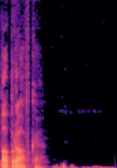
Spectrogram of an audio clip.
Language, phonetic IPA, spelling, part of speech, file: Russian, [pɐˈprafkə], поправка, noun, Ru-поправка.ogg
- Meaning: 1. repairing, mending 2. correction, amendment 3. recovery (a return to normal health)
